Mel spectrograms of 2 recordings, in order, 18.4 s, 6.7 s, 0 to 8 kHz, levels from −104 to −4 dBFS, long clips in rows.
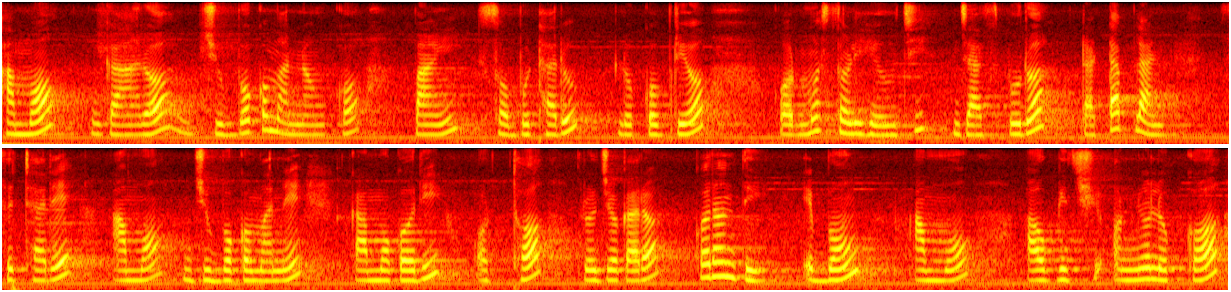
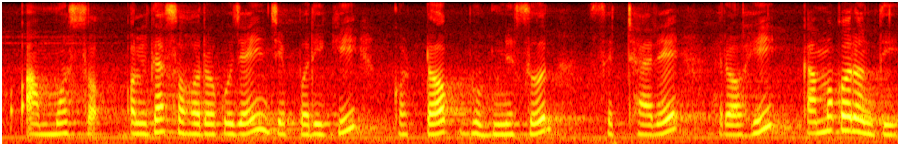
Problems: none marked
